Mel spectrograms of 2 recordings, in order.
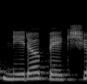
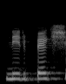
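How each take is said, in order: First: निरपेक्ष as "ni-ra-peksh"; निरपेक्ष with three full beats; correct open form. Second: निरपेक्ष as "nir-peksh"; निरपेक्ष with no vowel after r; wrong closed form. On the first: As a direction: sound an a after the r of निरपेक्ष. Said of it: "होता है". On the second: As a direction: run r straight into p in निरपेक्ष. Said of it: "नहीं होता है". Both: Shown as a demonstration.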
